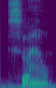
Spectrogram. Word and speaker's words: slough: So Donny, slough. It's spelled S-L-O-U-G-H.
